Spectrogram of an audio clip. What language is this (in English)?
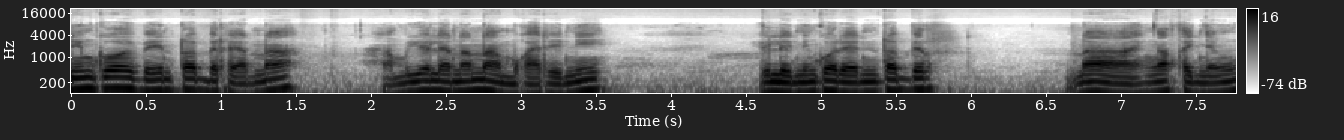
Masai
